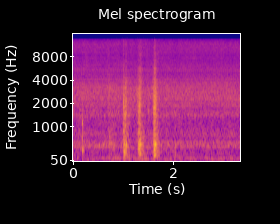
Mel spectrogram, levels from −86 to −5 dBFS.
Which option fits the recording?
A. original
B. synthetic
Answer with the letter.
B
